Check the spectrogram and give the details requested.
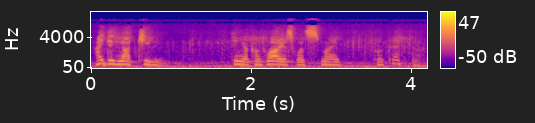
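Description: A woman's voice: medium pitch, moderate pace, darkish tone, a little hiss or hum, close to an everyday voice, rough recording. An actress voicing a mysterious, teasing young Mexican woman with a Spanish accent, in 1940s radio acting style. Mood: teasing, fatalistic.

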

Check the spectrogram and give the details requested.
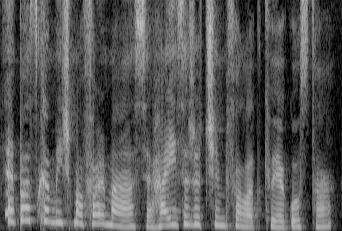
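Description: A Brazilian woman co-hosting a casual podcast, hoarse from losing her voice, chatty and telling stories with acted-out quotes. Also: high-pitched, very animated, quick pace, darkish tone. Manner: chatty, storytelling, acts out quotes. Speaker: podcast co-host. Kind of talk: casual chat.

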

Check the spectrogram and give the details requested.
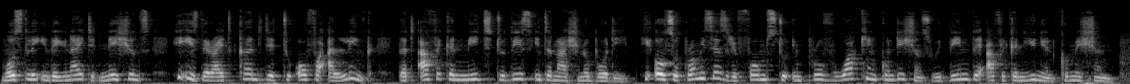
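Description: A woman radio correspondent delivering a measured news report. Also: mid-range voice, mellow, breathy edge.

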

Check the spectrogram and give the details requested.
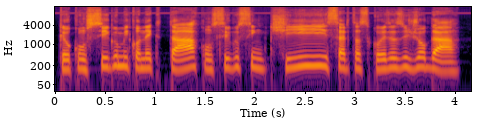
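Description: A man's voice: on the high side, fairly even intonation, moderate pace, clear, resonant tone, dry recording, clean studio sound. A man with a Brazilian accent giving casual interview answers, speaking informally with slang and frequent tag questions. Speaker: guest, screenwriter and filmmaker.

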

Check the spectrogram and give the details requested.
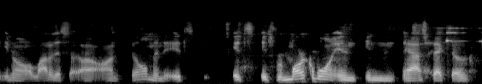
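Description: A man's voice: lowish voice, breathy edge, highs cut off. A man in his late thirties, a former fighter turned coach, answering interview questions in an earnest way, leaning on "you know" as he talks. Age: 30s. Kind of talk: interview answers, reflective storytelling.

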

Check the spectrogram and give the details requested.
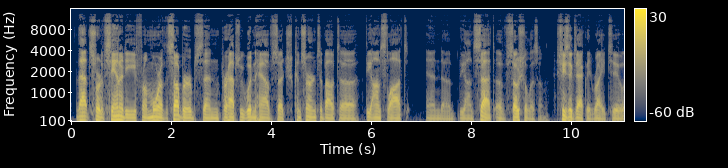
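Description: A man hosting a talk radio show, speaking in a measured, deliberate way with frequent pauses. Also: low-pitched, a little mellow, no echo, clean studio sound.

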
